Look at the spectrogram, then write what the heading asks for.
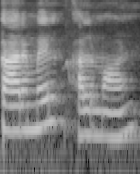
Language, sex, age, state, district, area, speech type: Marathi, male, 45-60, Maharashtra, Nanded, urban, spontaneous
